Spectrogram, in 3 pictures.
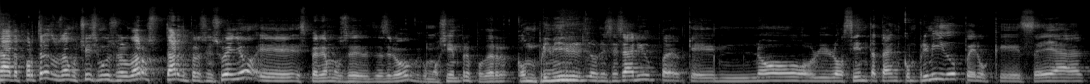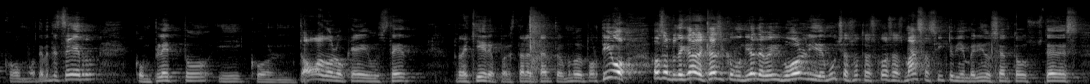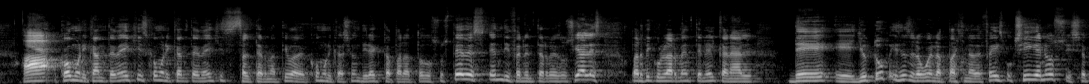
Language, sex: Spanish, male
